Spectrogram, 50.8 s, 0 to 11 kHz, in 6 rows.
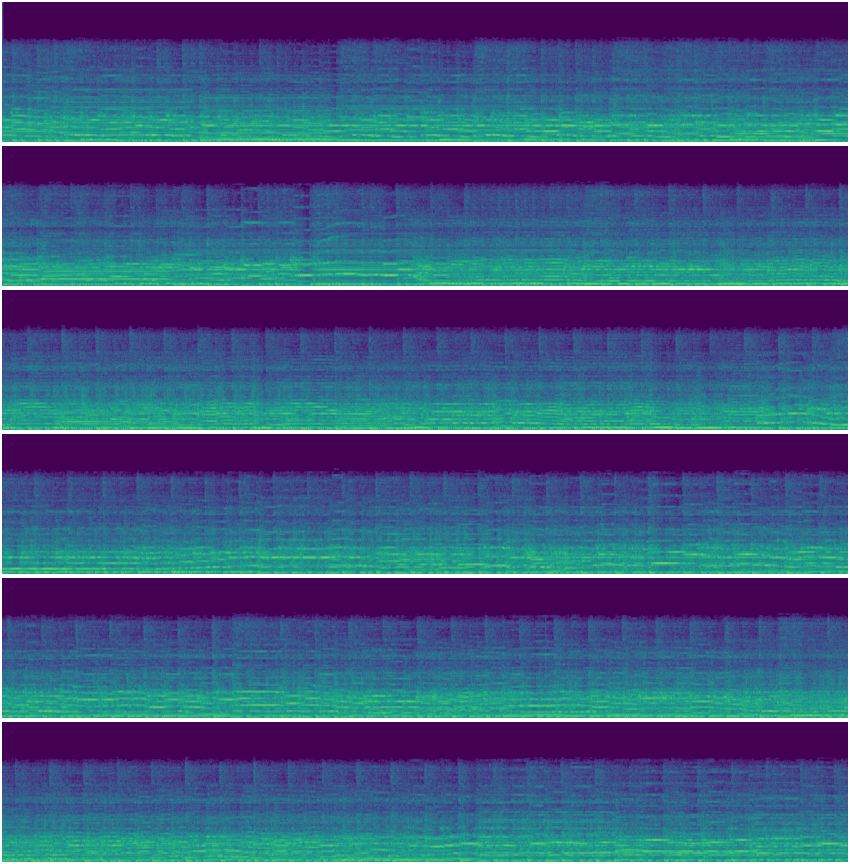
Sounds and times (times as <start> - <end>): Guitar: 0.0 - 50.7.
